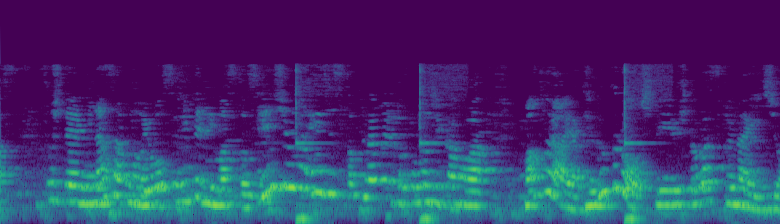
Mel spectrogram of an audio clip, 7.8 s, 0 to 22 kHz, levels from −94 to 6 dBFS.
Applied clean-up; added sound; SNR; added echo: classical method WPE with log-MMSE.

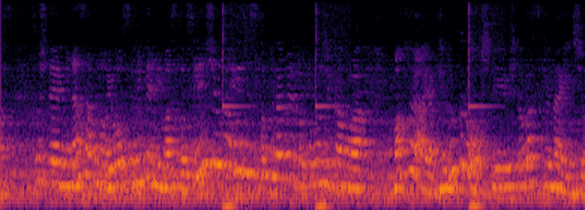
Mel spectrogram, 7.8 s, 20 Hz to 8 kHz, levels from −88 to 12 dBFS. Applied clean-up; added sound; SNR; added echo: none; Marimba, xylophone; 10 dB; reverberation time 0.9 s.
